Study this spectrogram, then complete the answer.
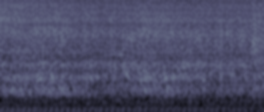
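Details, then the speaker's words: Water pump keeps running and won't cut off when the outlet valve is closed, steady hum with a hissing, rushing air sound inside; owner suspects air not fully bled from the pump. "ถ้าไม่หยุดก็คือแสดงว่ามีปัญหาเนี่ยมันไม่หยุดแล้วมันรู้สึกเหมือนมีเสียงเหมือนมีเสียงอากาศอยู่ข้างในเหมือนมันไล่อากาศไม่หมดอ่ะ"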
